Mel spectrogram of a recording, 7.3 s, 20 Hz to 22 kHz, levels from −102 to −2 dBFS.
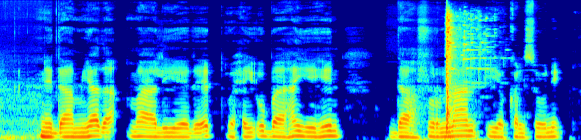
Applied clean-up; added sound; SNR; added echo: classical method Wiener filter.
